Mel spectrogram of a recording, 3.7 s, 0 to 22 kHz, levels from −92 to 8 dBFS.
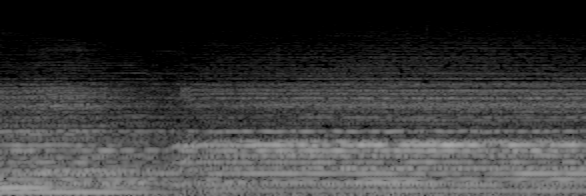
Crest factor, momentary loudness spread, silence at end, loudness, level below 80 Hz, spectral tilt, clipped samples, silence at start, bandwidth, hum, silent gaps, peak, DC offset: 12 dB; 6 LU; 0 s; -32 LUFS; -48 dBFS; -7.5 dB/octave; under 0.1%; 0 s; 11 kHz; none; none; -20 dBFS; under 0.1%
